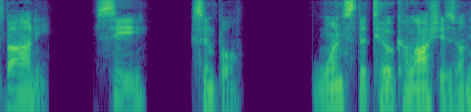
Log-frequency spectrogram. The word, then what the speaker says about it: Tokoloshe: Its name is the Tokoloshe, pronounced Tokoloshe.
